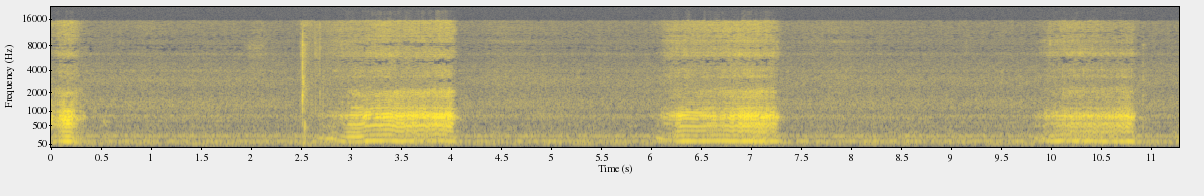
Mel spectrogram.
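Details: Tired pet Pomeranian named Coco sleeping indoors, giving three drawn-out raspy snores roughly every three to four seconds, each a buzzing breath lasting about a second, with quiet gaps between.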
